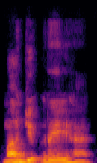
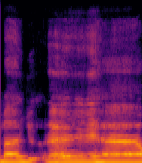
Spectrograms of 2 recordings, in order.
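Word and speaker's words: مجراها: Majreha. Nah, kalimat itu ya. Cara bacanya mencondongkan alif kepada kasroh. Kita contohkan. Wa qalu kabu fiha bismillahi majreha wa mursaha.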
